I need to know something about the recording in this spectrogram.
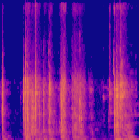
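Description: Rapid rattling clatter of a bird cage's metal frame and wire mesh being handled: a dense run of sharp clicks about a third of a second in, and another short burst near the end.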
